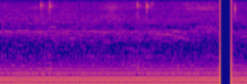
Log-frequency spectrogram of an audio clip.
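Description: Two faint clicks about a second apart, consistent with a computer mouse. Under them is a steady low hum and hiss from the headset microphone.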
